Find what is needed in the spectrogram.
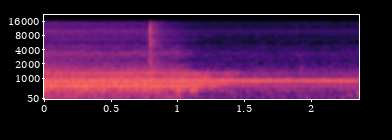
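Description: A steady hum made of a few held tones, with one short click a little under a second in.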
